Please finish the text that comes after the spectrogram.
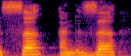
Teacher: alveolar, the teeth ridge and the blade of the tongue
